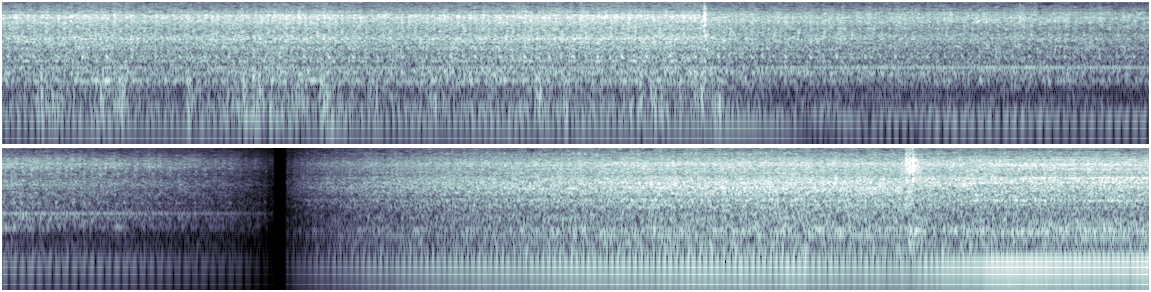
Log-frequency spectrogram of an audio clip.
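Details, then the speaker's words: Car AC compressor magnetic clutch with worn pulley bearing, engine idling: faint rough hum from the pulley and a brief drop each time the clutch engages or disengages; worn AC clutch pulley bearing. "the pulley bearing is making a bit of noise sound its make rough sound each time the clutch tries to engage or disengage"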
